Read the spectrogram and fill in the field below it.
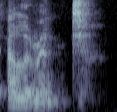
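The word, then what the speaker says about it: LMNT: Which Glee star was once a member of the early 2000s boy band Element, which is written capital L, capital M, capital N, capital T, but pronounced Element?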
